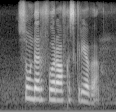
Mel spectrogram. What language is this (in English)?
Afrikaans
